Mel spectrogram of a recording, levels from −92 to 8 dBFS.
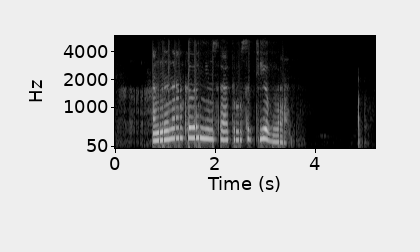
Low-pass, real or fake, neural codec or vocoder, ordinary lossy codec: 5.4 kHz; real; none; Opus, 32 kbps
